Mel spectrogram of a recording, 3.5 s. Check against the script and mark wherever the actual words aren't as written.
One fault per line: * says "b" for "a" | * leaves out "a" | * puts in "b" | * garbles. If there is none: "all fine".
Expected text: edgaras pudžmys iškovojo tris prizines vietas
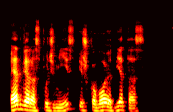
* leaves out "tris prizines"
